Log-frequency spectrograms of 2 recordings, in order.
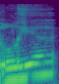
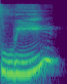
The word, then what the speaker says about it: Leigh: like the way that is it Leah? Is that how she pronounces her name? The author? I think it's Leigh. Leigh? Okay, Leigh.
